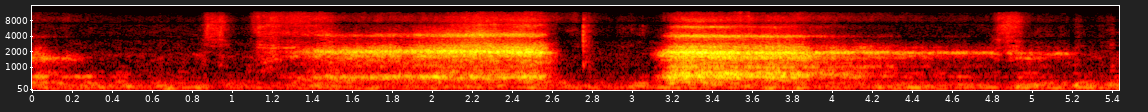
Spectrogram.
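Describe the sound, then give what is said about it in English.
A deep breath drawn in: a long, soft, airy hiss, then a brief pause and a second long breath sound. Both are quiet and there is no talk. “everyone take a nice big breath on that.”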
